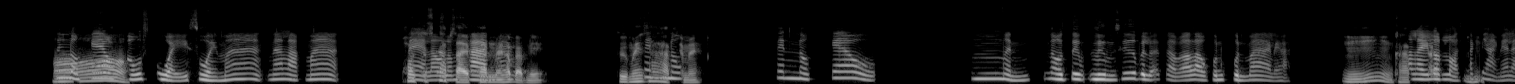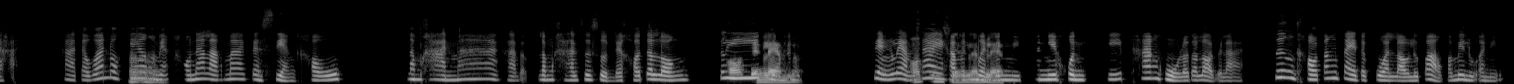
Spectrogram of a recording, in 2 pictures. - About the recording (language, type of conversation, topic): Thai, podcast, เสียงนกหรือเสียงลมส่งผลต่ออารมณ์ของคุณอย่างไร?
- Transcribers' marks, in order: stressed: "รำคาญมาก"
